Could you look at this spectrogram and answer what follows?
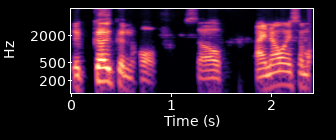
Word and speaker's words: Keukenhof: from amsterdam and these gardens are called the kokenhof so i know in some other languages people are pronouncing it completely different but it is in the right dutch pronunciation it is and kokonhof by the way is standing is a dutch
